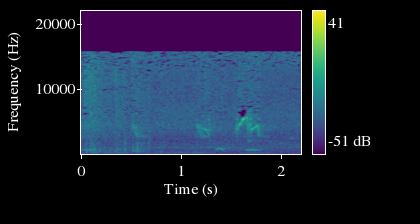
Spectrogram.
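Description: Birds calling: a handful of short, separate chirps and whistled notes, with the loudest pair about one and a half seconds in.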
